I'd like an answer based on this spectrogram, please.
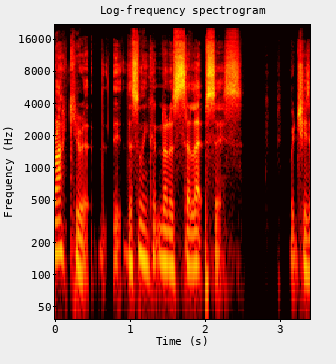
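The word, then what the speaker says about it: syllepsis: There's something known as celepsis which is s y l e ps i spsis.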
